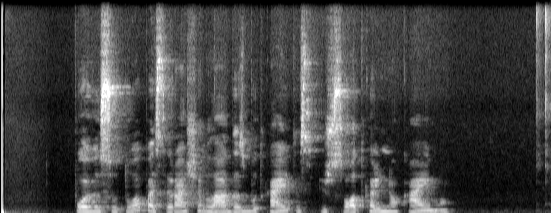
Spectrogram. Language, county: Lithuanian, Tauragė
